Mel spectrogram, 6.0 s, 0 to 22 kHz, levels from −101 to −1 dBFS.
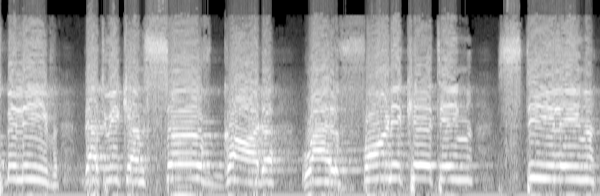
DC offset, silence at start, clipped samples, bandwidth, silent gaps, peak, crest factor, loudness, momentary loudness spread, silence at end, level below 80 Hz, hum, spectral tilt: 3%; 0 s; 7%; over 20 kHz; none; 0 dBFS; 4 dB; -3 LUFS; 6 LU; 0 s; -32 dBFS; none; -1.5 dB/octave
